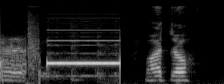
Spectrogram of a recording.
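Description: A steady 1 kHz bleep tone, under a second long, that cuts off suddenly, with short bits of a man's speech before and after it.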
